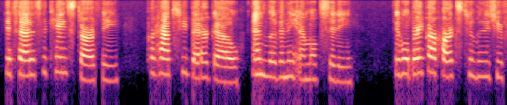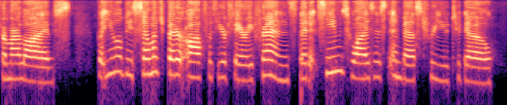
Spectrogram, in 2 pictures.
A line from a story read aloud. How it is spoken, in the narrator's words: Aunt Em said with another sigh of regret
